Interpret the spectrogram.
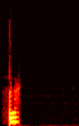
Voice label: Sheriff, scanner audio trunk; South Scottsdale; MCSO - EAST Sheriff-EastCnty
